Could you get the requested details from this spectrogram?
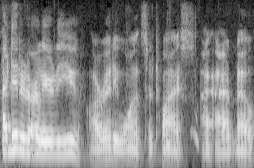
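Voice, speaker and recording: Over noticeable background noise, a man speaks at a moderate pace with a Southern US accent. His pitch swings very widely. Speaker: podcast host. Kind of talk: casual chat. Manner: polished radio delivery.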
